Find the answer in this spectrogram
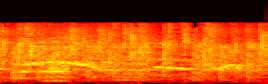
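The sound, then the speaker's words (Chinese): Students in a lecture hall give a round of applause for the back row, a dense and continuous patter of many hands clapping at a fairly loud, even level. “哎，后面那一排的，你们得到大家的掌声。”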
